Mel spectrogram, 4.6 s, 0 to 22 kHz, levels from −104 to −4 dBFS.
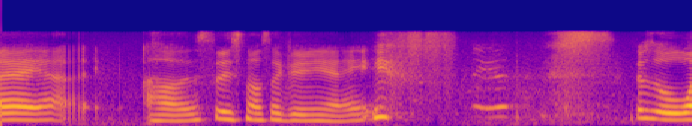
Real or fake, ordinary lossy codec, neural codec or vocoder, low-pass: fake; none; codec, 16 kHz, 1 kbps, X-Codec, HuBERT features, trained on balanced general audio; none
